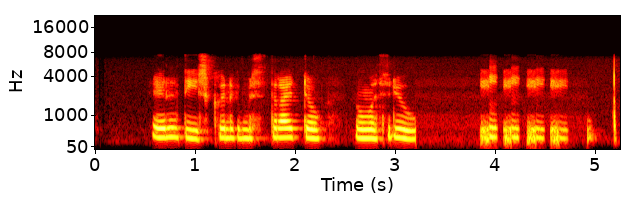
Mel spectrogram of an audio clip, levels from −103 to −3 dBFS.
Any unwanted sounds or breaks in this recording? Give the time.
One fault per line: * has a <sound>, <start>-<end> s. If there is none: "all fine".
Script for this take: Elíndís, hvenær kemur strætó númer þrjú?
* has a laugh, 3.8-4.7 s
